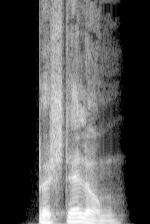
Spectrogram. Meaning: 1. order, request for a product 2. purchase order
- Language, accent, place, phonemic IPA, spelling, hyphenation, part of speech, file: German, Germany, Berlin, /bəˈʃtɛlʊŋ/, Bestellung, Be‧stel‧lung, noun, De-Bestellung.ogg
